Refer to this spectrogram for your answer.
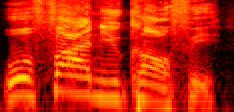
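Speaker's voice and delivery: high, forceful imitation of staff; mock-irate backstage command; barked order. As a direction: order the talent indoors, urgently. Staff ordering him inside, retold.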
